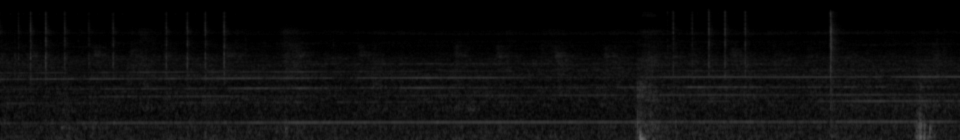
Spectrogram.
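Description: Electrofishing inverter unit humming faintly with a steady high whine. A few light clicks of its wires being handled come in the first three seconds, with a knock about eight seconds in and a sharp click shortly after.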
